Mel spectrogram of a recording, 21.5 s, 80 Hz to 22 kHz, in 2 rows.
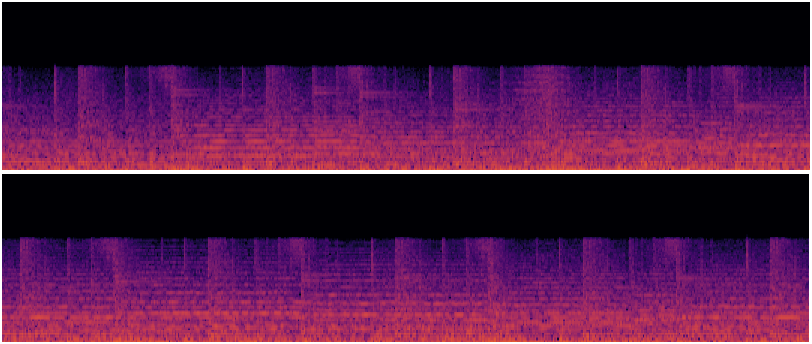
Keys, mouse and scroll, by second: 1.3 click, 2.1 click, 3.5 click, 4.8 click, 4.9 click, 6.1 click, 8.0 click, 9.2 click, 10.7 click, 13.0 click, 14.0 click, 16.6 1, 18.6 Return, 20.3 click.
